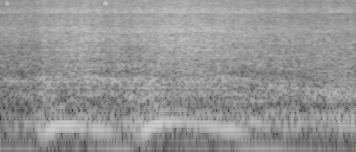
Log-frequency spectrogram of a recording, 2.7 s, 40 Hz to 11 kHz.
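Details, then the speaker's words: Nissan Xterra 3.3 after replacing injectors with used ones to fix a shaking engine: throttle blips rise and fall cleanly with a solid, even exhaust rumble and no puffing; running smooth and healthy. "sounds really good and go back here with the exhaust is you can hear it's a nice solid rumble you don't hear that puff puff puff sound so that's what you want to hear when you have a really good running engine"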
